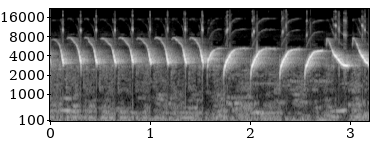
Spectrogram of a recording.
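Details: Canary in long ngerek and ngerol song: quick downward-sweeping whistled notes repeated rapidly, then slower, fuller upward-rising whistles spaced about three per second.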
